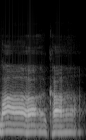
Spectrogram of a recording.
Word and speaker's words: भाषा: राखा पाई सुसम सिंहासन भाखा स षटकोण वाला वेद में इसका उच्चारण ख जाता है इसीलिए तुलसीदास जी महाराज ने जहां भी ख के साथ संबंध जोड़ा स षट्कोण वाला लिख दिया।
